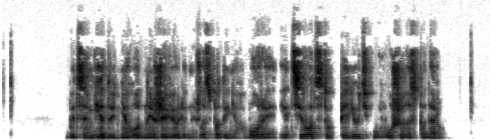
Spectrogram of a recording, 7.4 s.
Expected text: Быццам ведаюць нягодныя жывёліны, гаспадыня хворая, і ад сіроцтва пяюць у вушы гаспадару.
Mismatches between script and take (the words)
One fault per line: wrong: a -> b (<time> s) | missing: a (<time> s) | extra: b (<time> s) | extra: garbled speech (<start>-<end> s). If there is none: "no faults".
no faults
